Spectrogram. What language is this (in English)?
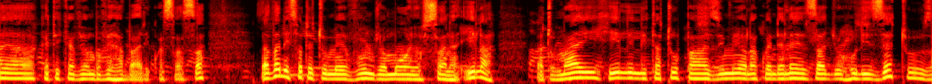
Swahili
